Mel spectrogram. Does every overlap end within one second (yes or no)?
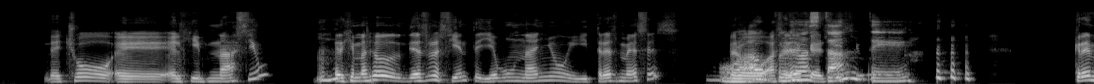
no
